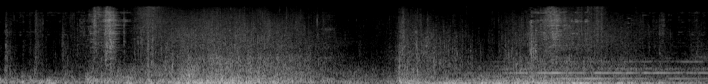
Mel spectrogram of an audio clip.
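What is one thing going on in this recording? A heavy stone door grinds and rumbles open.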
